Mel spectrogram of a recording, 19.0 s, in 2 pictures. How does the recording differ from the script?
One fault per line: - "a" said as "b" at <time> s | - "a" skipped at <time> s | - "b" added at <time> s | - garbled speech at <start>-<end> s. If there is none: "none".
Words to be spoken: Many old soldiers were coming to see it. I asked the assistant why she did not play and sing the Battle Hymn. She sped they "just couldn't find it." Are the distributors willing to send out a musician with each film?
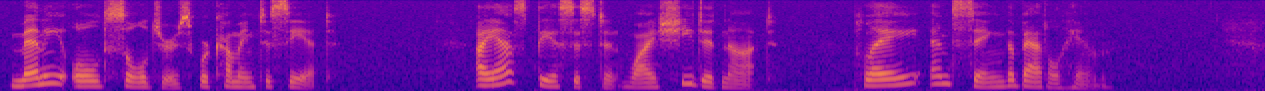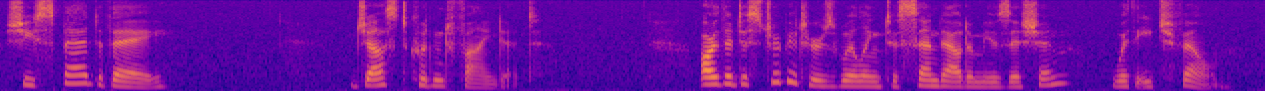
none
